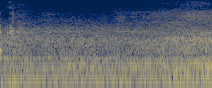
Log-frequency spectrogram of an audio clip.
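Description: Road traffic noise: a steady hiss of car tyres and engines from the road ahead, growing a little louder near the end.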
